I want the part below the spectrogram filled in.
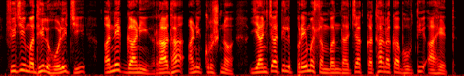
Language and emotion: Marathi, neutral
